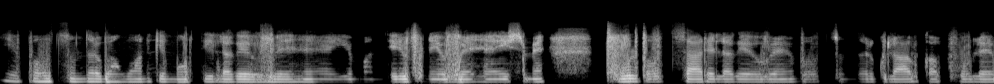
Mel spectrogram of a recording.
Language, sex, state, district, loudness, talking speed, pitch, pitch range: Hindi, male, Bihar, Jamui, -18 LUFS, 165 wpm, 120 Hz, 120-125 Hz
